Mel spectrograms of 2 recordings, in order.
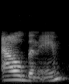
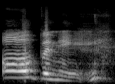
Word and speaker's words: Albany: of people don't seem to understand it's not pronounced Albany it's pronounced Albany I keep messing that up I know it's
